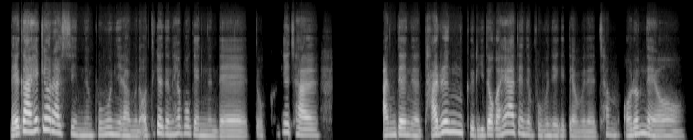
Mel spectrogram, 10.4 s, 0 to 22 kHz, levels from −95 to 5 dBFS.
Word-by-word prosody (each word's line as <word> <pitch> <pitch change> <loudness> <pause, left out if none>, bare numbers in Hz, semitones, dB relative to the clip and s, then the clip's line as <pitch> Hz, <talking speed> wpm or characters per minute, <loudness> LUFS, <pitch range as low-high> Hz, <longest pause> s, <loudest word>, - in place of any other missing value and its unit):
내가 195 +11 +8
해결할 295 -3 +4
수 205 -2 -7
있는 160 -3 -4
부분이라면 175 -5 -3
어떻게든 185 +4 -2
해 215 +4 -3
보겠는데 145 -8 -2
또 - - -13
그게 245 +6 -6
잘 165 -6 0 0.9
안되는 170 -2 +2
다른 250 - +3
그 200 - -7
리더가 175 +2 +1
해야 245 +6 +1
되는 195 -6 -5
부분이기 155 -1 -7
때문에 140 -3 -7
참 165 +4 -11
어렵네요. 150 -6 -1
170 Hz, 295 characters per minute, -22 LUFS, 150-200 Hz, 0.9 s, 내가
